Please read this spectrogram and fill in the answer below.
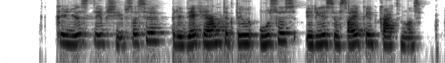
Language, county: Lithuanian, Kaunas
